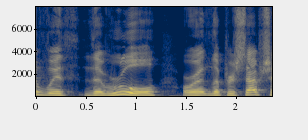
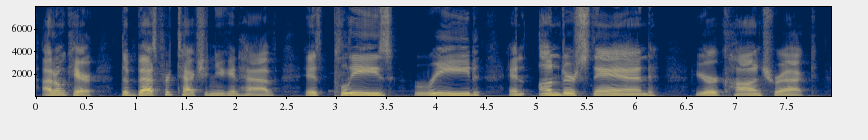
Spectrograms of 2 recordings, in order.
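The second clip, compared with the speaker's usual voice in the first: ordinary talk, nothing marked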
